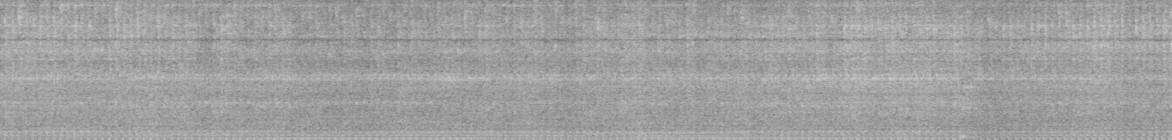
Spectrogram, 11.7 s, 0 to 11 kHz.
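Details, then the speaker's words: 1973 tractor with Kohler K301 single after head gasket replacement (had lost compression) and valve adjustment (0.008/0.017), shrouds and air filter assembly still off. Steady even thump, no misfires, faint light tick; normal running. "Okay, you guys, we just took it out and drove it around. As you guys saw, you got to hear it shut off. It sounds pretty damn good."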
